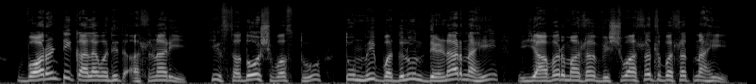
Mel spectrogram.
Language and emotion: Marathi, angry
